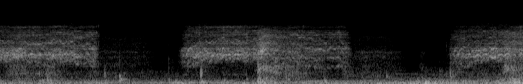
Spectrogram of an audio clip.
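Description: Spinning fishing reel whirring in three bursts of about a second each while a big hooked snook is played toward the boat, over a low wind rumble.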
